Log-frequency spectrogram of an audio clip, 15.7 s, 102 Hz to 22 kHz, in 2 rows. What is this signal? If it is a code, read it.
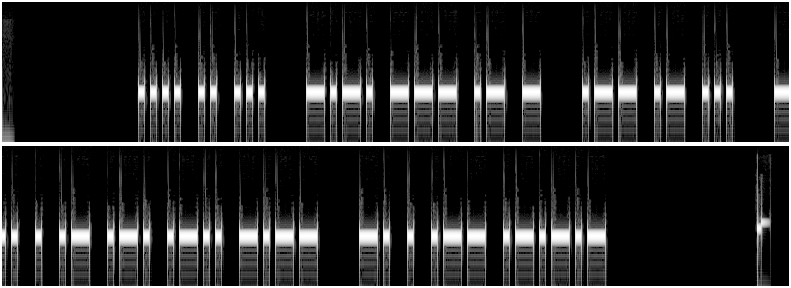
Morse code, heard as a keyed tone, about 20 wpm, 700 Hz. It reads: HIS COAT WAS NEARLY NEW.
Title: Sentences from Top 1600 Words 20wpm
